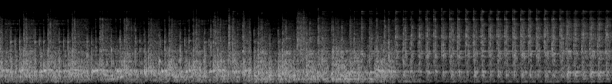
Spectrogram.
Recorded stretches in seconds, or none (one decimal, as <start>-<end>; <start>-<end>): 0.0-0.8; 1.6-6.1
